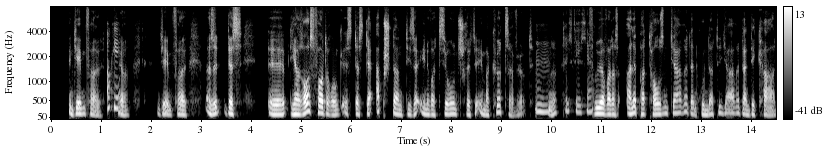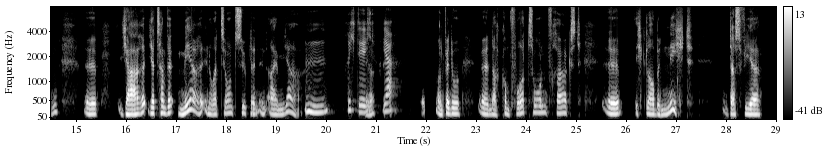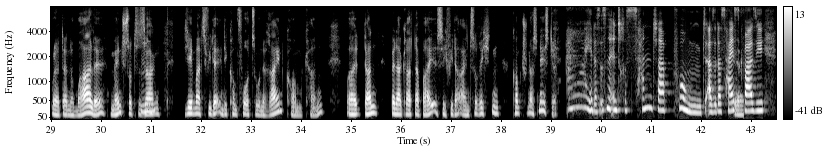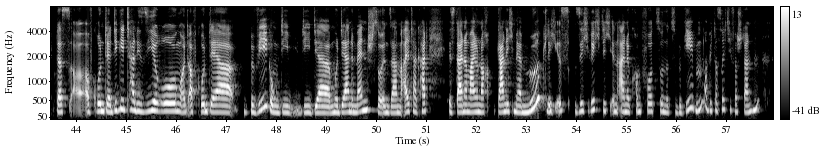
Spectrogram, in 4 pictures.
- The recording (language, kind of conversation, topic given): German, podcast, Welche Erfahrung hat dich aus deiner Komfortzone geholt?
- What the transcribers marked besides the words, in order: surprised: "Ah"; stressed: "möglich"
